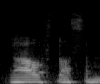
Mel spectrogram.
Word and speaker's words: Rauslassen: Rauslassen. Rauslassen. This is a supplemental verb, so emphasize the prefix.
